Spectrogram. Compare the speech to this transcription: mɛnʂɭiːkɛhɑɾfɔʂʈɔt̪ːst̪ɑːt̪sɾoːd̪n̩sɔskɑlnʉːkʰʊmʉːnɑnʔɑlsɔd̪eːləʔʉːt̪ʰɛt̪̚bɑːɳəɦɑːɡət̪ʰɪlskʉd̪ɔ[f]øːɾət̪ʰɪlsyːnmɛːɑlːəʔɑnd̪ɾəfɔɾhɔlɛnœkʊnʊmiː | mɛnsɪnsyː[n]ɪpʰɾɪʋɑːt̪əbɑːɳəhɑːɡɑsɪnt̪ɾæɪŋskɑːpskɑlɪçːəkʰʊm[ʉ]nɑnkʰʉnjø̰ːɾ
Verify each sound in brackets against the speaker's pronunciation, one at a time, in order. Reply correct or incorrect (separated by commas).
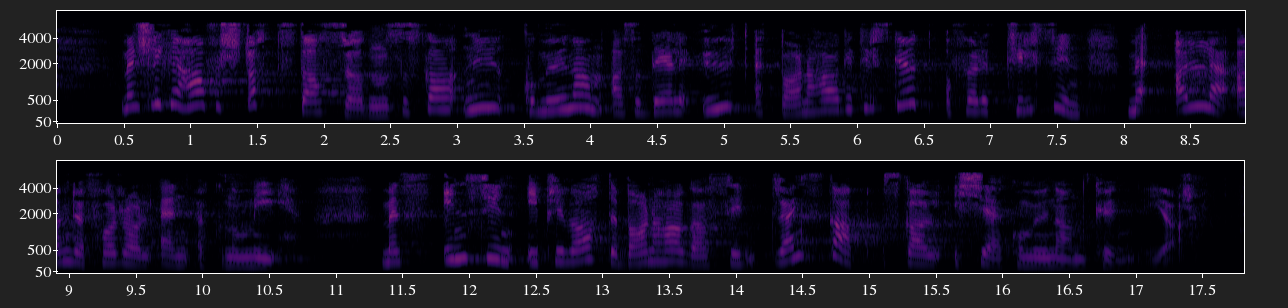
correct, correct, incorrect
